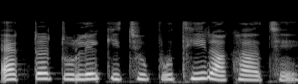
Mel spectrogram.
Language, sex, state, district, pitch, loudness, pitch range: Bengali, female, West Bengal, Cooch Behar, 235 Hz, -17 LUFS, 230-255 Hz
